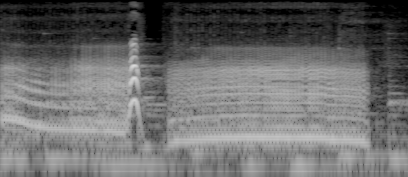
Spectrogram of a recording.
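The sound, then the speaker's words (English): A human voice imitates a dog growling in two low, rumbling stretches, the second longer and steadier, separated by a short higher yelp and followed by a faint final grumble. “I wonder what that sound is, he said. And he didn't know much about dogs and things like that because he was a very young mouse.”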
